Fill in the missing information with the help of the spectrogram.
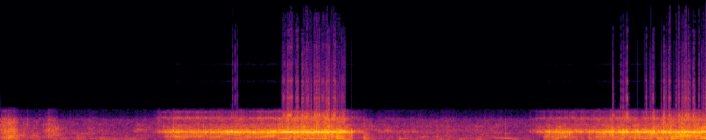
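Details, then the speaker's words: Pig snoring: loud, rough, rattling snores in long drawn-out bursts with quieter breaths between. "Ini adalah suara dengkuran yang paling hebat. Mari kita saksikan sekali lagi."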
